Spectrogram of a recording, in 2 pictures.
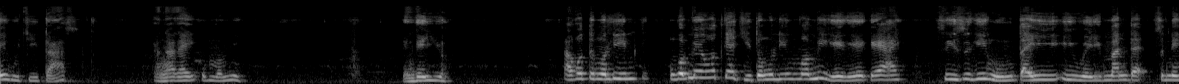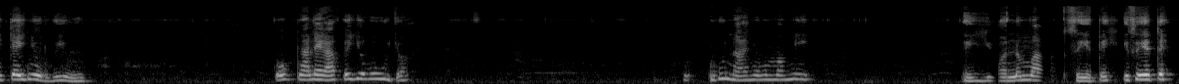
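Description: At 21.67 s a burst of packet loss begins. About 100 ms of audio never arrives. The receiver stretches the last sound and fades it out, so a held buzz or hiss covers the gap. Near its end, from 21.77 to 21.79 s, a lost packet is rebuilt from error correction. That 20 ms sounds rougher and noisier, because a low-bitrate copy is played in its place. Speech resumes at 21.80 s with that stretch missing. A second burst of packet loss runs from 22.15 to 22.32 s. It is longer, with about 140 ms concealed the same way. From 22.29 to 22.31 s, another 20 ms packet is rebuilt from the error-correction copy. It is grainy.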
